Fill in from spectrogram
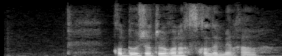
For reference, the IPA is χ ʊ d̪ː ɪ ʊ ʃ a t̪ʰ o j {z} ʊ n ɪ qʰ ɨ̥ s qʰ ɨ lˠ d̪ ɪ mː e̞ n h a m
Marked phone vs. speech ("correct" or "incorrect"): incorrect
